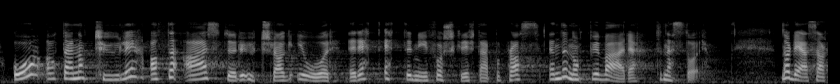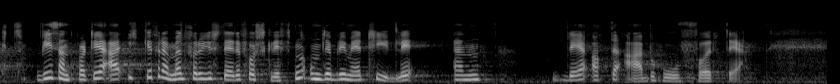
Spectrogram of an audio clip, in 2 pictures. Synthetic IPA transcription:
ɔɑt̪̚d̪ɛæɳɑt̪ʰʉːɭɪɑt̪̚d̪ɛʔæɾst̪œɾəʉːt̪ʂlɑːɡɪoːɾɾɛt̪ːɛt̪ːəɳyːfɔʂkɾɪft̪æɾpɔpʰlɑsɛnd̪ɛnɔkːʋɪlʋæːɾət̪ʰɪlnɛst̪əo̰ːɾ | nɔɖɛæʂɑkt̪ʋɪsɛnt̪əpɑʈiːəʔæɾʔɪkːəfɾɛmːəd̪fɔɾɔjʉst̪eːɾəfɔʂkɾɪft̪nɔmd̪ɛblɪɾmeːʈʰyːd̪əlɪ | ɛn | d̪ɛʔɑt̪̚d̪ɛʔæ̰ɾbəhuːʋfɔɾd̪ɛ̰

